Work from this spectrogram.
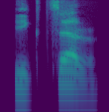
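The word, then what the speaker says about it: picture: ইউ আর ই চার পিকচার সি এ পি ক্যাপ টি ইউ আর ই চার ক্যাপচার এন এ নে টি ইউ আর ই চার নেচার তাহলে টি ইউ আর ই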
